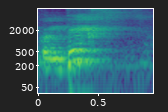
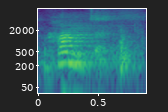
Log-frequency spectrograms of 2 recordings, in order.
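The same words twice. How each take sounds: First: The stress is on the second syllable. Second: The stress is on the first syllable. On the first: The speaker calls it wrong. "I don't want to hear it context" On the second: The speaker calls it right. "The stress is on the first syllable"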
